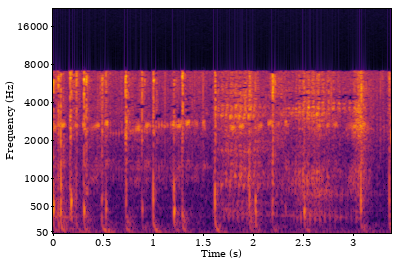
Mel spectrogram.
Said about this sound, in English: All right. Hold it. Uh, Pull up them horses.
